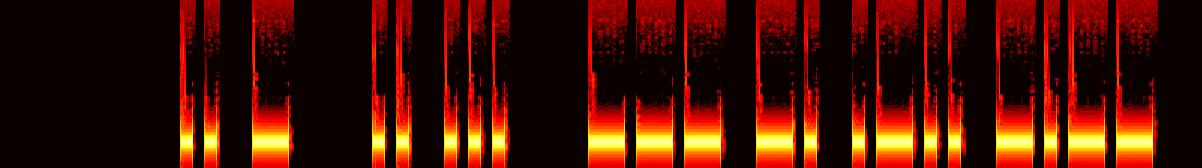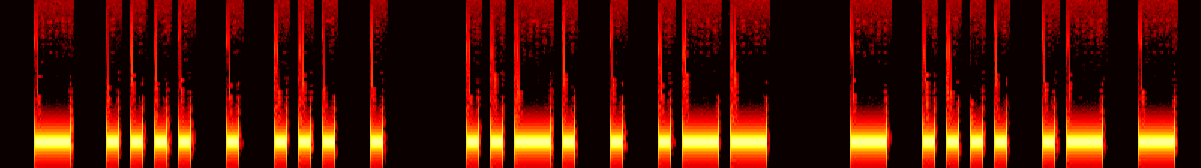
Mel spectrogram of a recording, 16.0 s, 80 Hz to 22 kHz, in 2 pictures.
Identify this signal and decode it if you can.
Morse code, heard as a keyed tone, about 16 wpm, 700 Hz. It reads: IT IS ONLY THESE FEW THAT
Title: Sentences from Top 1000 Words - Review Part 1 - 15wpm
